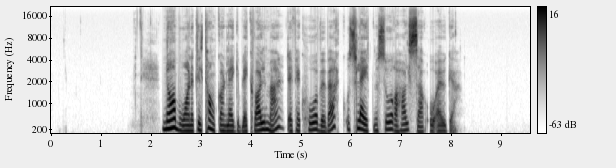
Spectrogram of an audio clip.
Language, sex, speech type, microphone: Norwegian, female, read, Sennheiser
